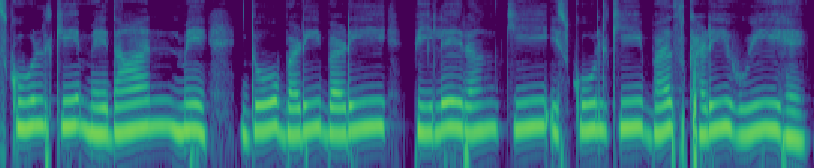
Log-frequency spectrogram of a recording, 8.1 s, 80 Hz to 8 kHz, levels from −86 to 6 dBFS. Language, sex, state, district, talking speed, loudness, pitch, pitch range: Hindi, female, Bihar, Saharsa, 120 wpm, -23 LUFS, 235 Hz, 220-245 Hz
